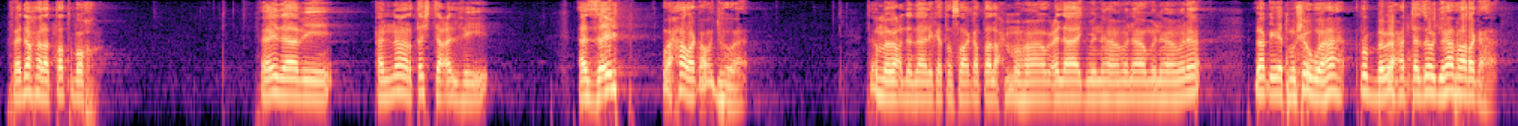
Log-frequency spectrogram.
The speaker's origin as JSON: {"language": "Arabic", "country": "Yemen", "said": "ومنهم عندنا في اليمن هذا المشهور علي الصليحي"}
